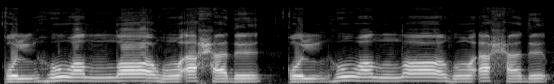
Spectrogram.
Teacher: دال کو آپ نے ہلانا ہے، اس کی آواز کو ڈبل کرنا ہے کیونکہ وہ حروف قلقلہ میں شامل ہے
